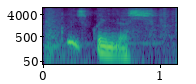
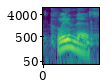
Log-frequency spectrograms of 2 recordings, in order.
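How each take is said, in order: First: It is said in a nice, polite way. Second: It is said in a curt, bossy way.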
